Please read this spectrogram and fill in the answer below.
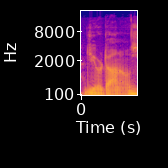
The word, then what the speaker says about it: Giordano's: Giordano's.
